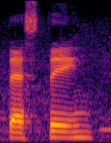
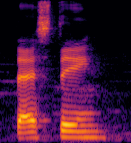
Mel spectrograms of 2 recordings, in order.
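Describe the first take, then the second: First: Fan noise is heard behind the voice. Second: The voice sounds clean without fan noise. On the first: "ito turn off ko yung noise cancellation. Ayan, so malamang ah, naririnig nyo yung ingay ng electric fan" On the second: "I-turn on ko naman yung kanyang noise cancellation"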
